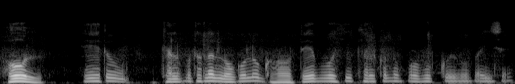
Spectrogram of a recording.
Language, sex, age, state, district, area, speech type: Assamese, male, 30-45, Assam, Charaideo, rural, spontaneous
